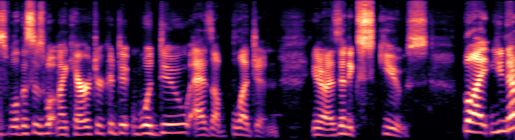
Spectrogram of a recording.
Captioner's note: none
